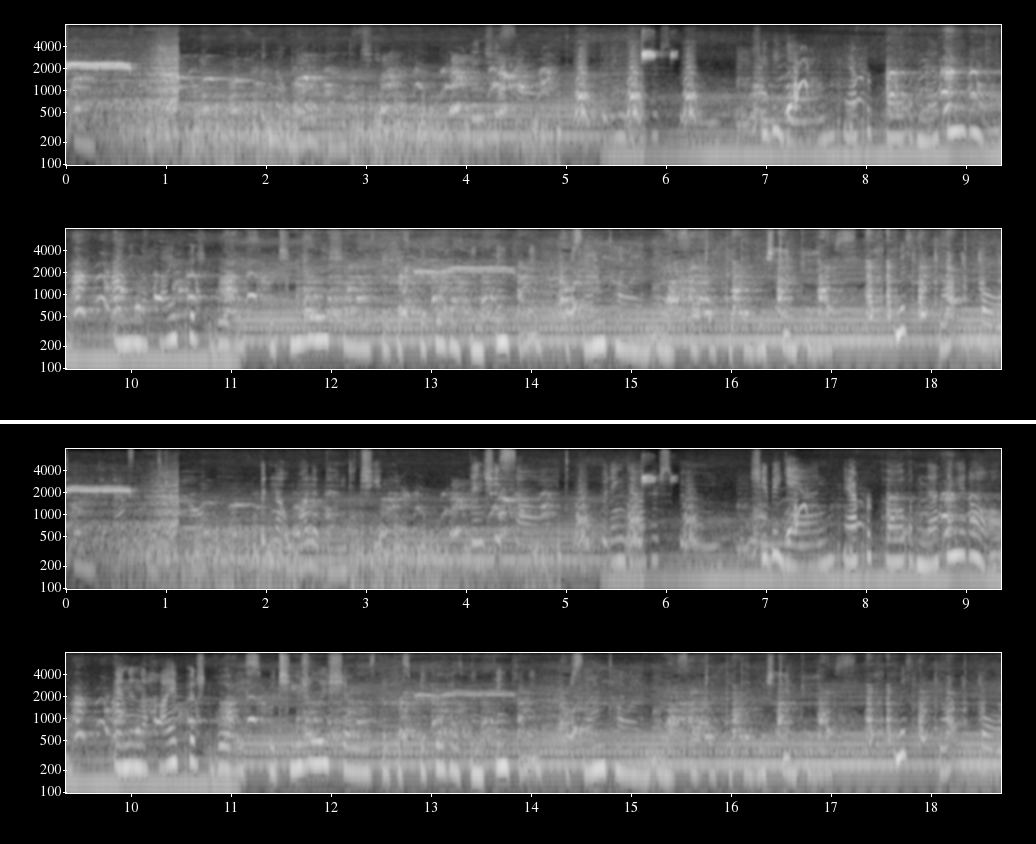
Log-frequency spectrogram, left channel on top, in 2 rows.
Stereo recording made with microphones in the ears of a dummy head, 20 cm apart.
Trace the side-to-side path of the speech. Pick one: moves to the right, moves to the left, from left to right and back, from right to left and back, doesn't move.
moves to the left.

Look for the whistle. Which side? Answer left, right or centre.
left.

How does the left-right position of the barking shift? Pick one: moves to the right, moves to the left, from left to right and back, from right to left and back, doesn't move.
doesn't move.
